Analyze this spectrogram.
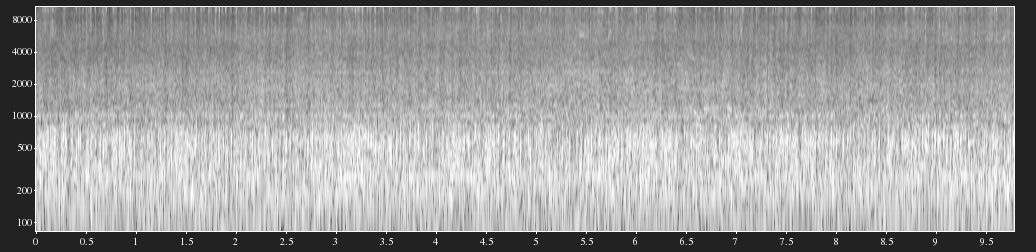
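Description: Wind buffets loudly and steadily outdoors.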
